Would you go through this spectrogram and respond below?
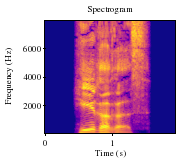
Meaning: strong/mixed nominative/accusative neuter singular comparative degree of hehr
- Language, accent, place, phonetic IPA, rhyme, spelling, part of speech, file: German, Germany, Berlin, [ˈheːʁəʁəs], -eːʁəʁəs, hehreres, adjective, De-hehreres.ogg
